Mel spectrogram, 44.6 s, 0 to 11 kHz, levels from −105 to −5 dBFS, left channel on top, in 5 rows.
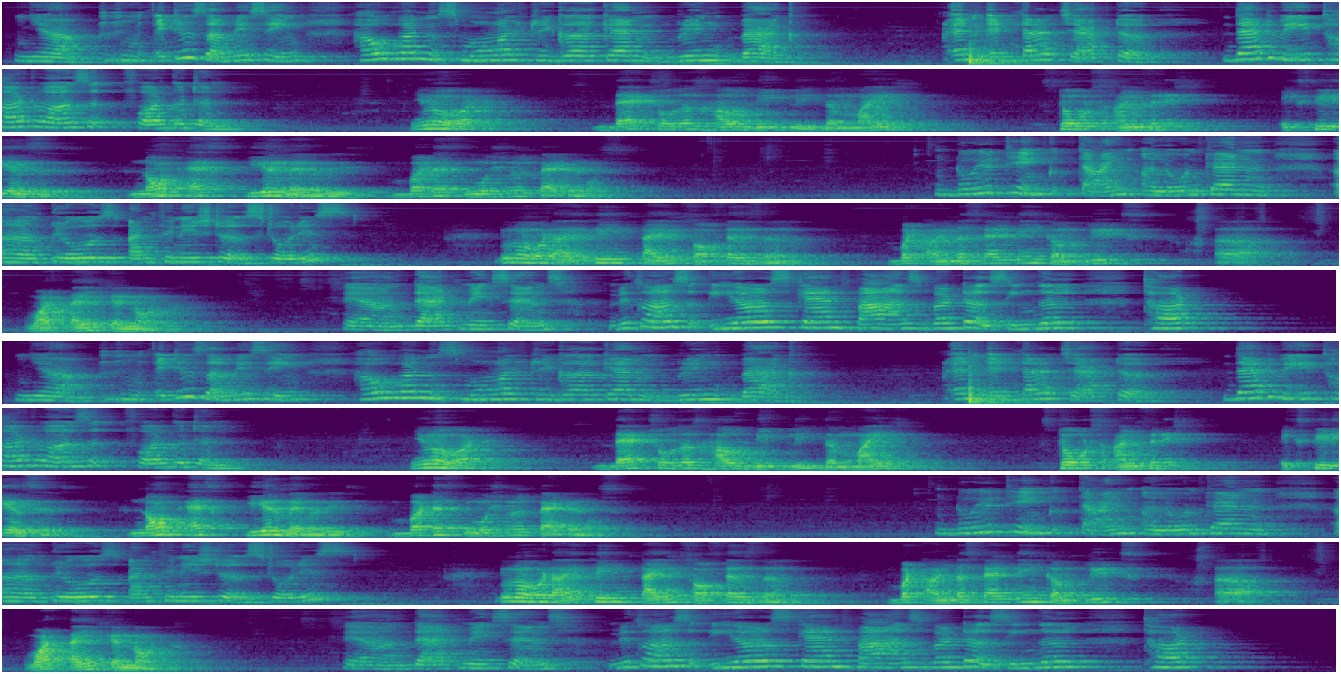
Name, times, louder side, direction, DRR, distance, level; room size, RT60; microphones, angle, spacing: voice 1, 0.1-5.4 6.3-7.7 8.1-10.6 21.7-21.8 24.0-29.0 37.9-43.6, left 2 dB, 30° left, 0.6 m, -34 dB
voice 2, 11.6-12.3 12.9-15.0 16.0-16.9 17.4-18.3 18.7-21.8 30.0-32.1 32.7-34.3 34.8-35.2 35.8-36.9, right 2 dB, 35° right, 0.6 m, -30 dB
8.1 x 7.3 x 4.8 m
head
